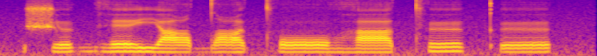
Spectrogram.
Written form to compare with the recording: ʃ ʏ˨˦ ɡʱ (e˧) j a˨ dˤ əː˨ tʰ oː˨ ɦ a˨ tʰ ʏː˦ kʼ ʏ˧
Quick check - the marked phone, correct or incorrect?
correct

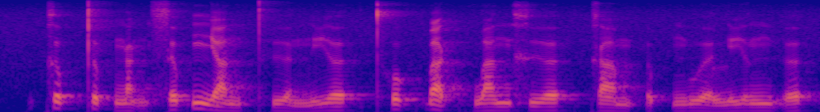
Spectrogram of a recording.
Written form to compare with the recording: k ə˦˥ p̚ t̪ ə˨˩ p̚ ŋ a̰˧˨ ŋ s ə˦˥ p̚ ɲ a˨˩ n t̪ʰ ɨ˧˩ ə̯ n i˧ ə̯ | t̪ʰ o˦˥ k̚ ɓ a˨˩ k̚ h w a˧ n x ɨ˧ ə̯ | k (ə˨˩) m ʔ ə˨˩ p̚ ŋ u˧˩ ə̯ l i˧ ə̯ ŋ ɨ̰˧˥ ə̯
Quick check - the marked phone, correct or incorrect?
incorrect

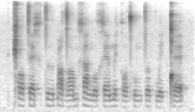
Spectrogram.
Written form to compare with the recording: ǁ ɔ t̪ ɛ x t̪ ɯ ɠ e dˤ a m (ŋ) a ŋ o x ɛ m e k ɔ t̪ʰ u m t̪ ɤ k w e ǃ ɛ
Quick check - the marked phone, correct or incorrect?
incorrect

